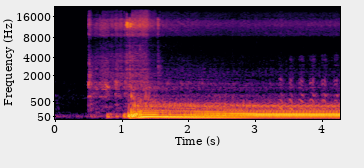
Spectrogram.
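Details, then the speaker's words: MG ZR after fabricating and welding a new exhaust back box, started out of gear to check for leaks; engine catches after a short crank and settles to a steady, even idle, quieter than before, no leak puffing. Normal exhaust note. "Sounds sweet, doesn't it? Sounds quieter than it did fucking this morning."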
